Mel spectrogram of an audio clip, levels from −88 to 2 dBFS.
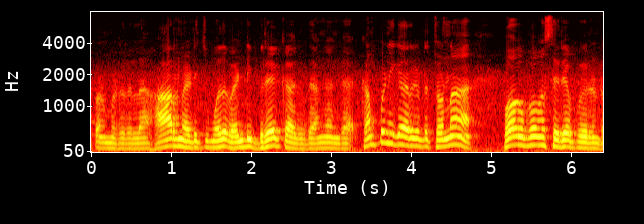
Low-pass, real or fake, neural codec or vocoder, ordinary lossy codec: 7.2 kHz; real; none; none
